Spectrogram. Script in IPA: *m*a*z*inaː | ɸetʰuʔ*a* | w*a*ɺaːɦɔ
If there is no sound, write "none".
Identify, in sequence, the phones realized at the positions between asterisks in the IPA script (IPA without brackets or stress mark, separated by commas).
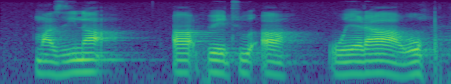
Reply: m, z, a, ɛ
